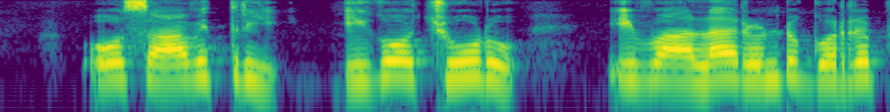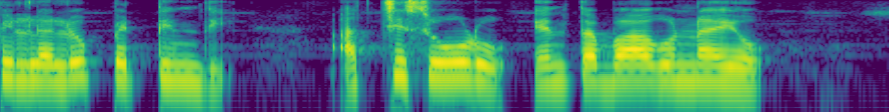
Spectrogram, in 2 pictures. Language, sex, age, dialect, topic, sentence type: Telugu, female, 25-30, Telangana, agriculture, statement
